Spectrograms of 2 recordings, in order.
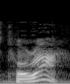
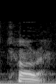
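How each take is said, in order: First: The stress is on the last syllable. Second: The stress is on the first syllable. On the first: "The stress is in the last"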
